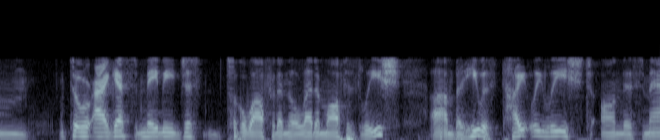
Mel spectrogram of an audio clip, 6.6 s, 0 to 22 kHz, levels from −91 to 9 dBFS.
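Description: At 2.31–2.34 s, after "I guess maybe just", and 4.41–4.44 s, after "him off his leash", packet loss with pitch repetition fills each 30 ms gap with a briefly held, buzzy tone rather than silence.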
